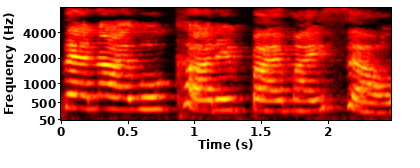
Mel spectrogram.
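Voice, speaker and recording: Putting on a character voice, a woman speaks high-pitched at a fairly slow pace. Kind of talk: bedtime story. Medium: read story. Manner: earnest, steady.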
